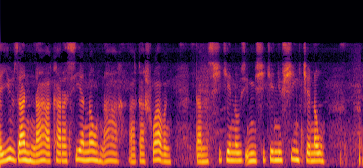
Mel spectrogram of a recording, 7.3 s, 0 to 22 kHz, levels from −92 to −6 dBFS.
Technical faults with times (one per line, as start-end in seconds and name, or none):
0.09-0.71 background gated by the echo canceller
1.36-1.45 echo leak
1.47-3.91 background gated by the echo canceller
4.00-4.24 echo leak
4.35-7.03 background gated by the echo canceller
7.09-7.22 echo leak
